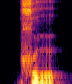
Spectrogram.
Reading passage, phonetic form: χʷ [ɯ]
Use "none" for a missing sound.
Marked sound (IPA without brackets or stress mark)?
ɯ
